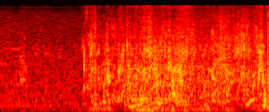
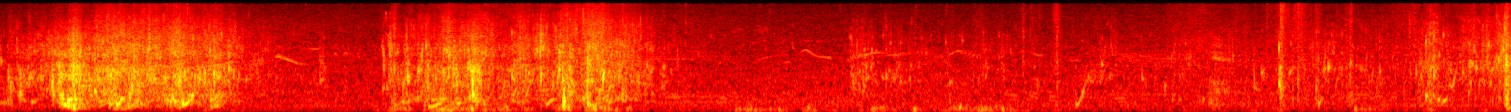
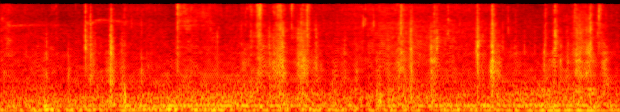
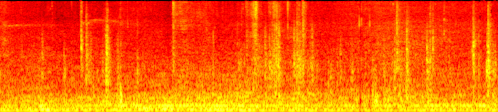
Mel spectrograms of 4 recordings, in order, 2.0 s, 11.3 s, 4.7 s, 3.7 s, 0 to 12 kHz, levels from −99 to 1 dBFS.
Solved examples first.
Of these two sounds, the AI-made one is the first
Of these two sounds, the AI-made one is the first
